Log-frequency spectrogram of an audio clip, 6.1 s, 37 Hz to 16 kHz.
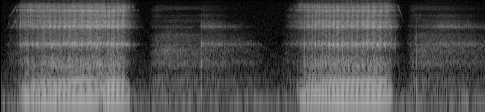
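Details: Snoring woman, sound-effect recording: two loud, rattling snores on the in-breath with quieter breathing out between, about 20 breaths a minute; typical snoring.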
